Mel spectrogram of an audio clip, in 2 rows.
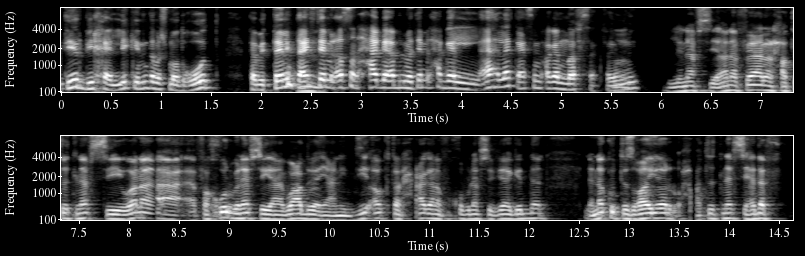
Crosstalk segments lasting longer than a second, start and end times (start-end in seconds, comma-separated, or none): none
